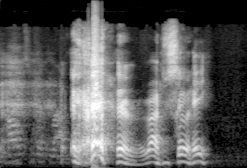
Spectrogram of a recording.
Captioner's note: coughing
